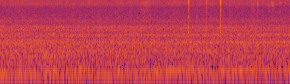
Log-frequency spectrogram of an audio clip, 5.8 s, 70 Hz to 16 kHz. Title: 2000 ford 5.4 cold rough idle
